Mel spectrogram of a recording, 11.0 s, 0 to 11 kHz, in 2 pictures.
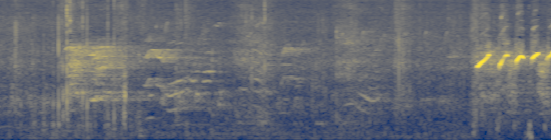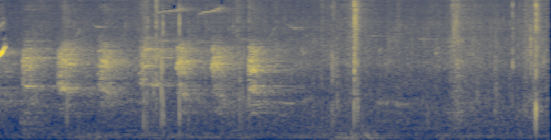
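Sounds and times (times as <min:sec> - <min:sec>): chicken squawking and cackling: 0:04.6 - 0:08.6.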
